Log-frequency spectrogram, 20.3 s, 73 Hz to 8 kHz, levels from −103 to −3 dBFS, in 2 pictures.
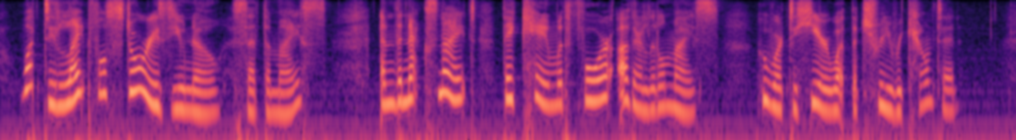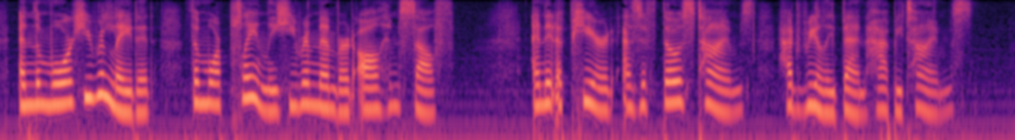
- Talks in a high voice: Yes, high, 230 Hz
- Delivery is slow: No, average, 150 wpm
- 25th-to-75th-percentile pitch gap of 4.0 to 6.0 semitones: Yes, average, 4.6 semitones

